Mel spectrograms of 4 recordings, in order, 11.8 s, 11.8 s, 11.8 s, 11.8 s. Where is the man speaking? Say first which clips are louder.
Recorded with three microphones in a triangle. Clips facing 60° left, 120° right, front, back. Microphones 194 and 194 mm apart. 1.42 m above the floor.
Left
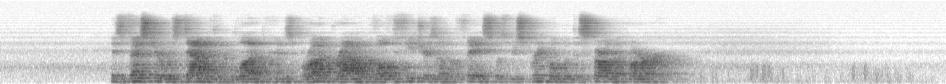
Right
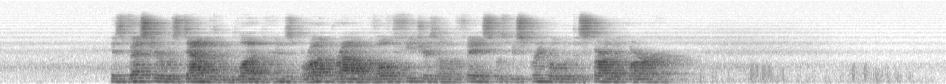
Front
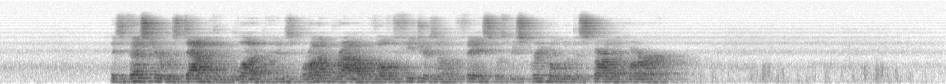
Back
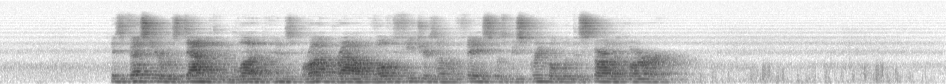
Left 1 dB, front 2 dB; 45° right, 1.2 m.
